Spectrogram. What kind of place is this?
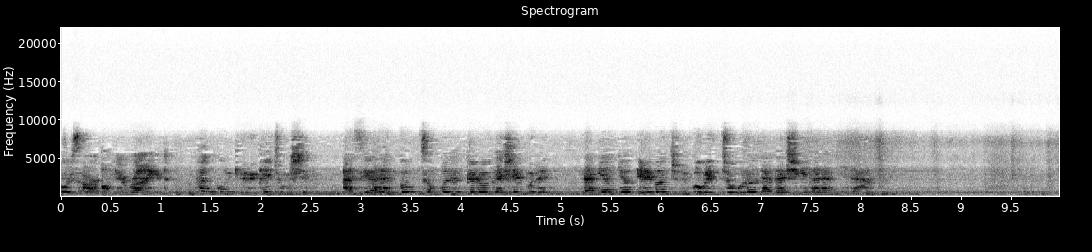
subway train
